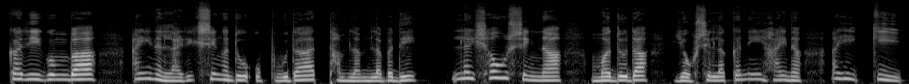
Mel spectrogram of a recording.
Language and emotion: Manipuri, fearful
